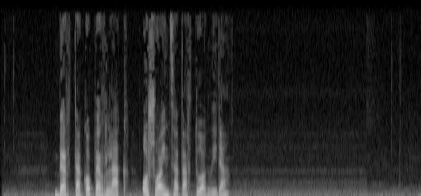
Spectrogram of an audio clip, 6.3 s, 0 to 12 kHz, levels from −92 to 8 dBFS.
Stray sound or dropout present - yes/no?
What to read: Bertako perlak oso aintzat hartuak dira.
no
